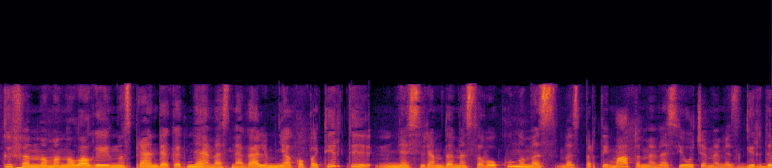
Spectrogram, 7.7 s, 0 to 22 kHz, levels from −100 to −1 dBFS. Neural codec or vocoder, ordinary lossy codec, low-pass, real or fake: none; AAC, 48 kbps; 10.8 kHz; real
